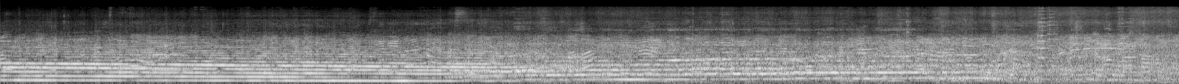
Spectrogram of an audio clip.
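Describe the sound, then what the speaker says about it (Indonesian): A loud mosque siren wails continuously at a mosque in Jogja to mark the time to break the fast, its rising and falling pitch sweeping steadily for about twelve seconds with faint background sounds underneath. "tadi itu adalah bunyi sirene pertanda bahwa waktu berbuka puasa telah tiba"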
